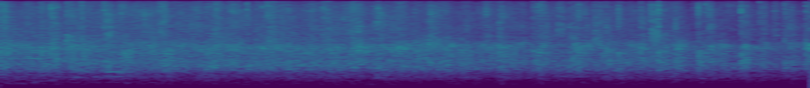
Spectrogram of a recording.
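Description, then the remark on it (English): An audience at a church sermon applauds the Lord for love, steadily for several seconds, a dense wash of many hands clapping at an even, sustained loudness with no talking. “Let's give the Lord a big round of applause for love.”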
